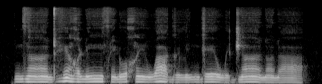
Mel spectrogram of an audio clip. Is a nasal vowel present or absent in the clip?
present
